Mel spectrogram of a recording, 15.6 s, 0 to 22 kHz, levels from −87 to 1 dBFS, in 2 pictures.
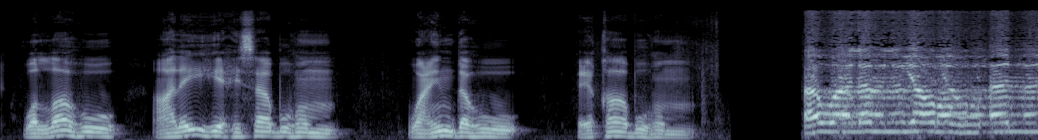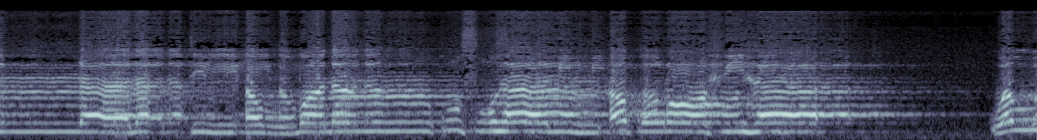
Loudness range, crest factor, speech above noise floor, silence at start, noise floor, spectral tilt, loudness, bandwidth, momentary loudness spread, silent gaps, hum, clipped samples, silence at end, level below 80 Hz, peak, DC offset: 6 LU; 16 dB; 31 dB; 0.2 s; -53 dBFS; -4.5 dB/octave; -22 LUFS; 16 kHz; 12 LU; 5.48-5.99 s; none; under 0.1%; 0 s; -62 dBFS; -8 dBFS; under 0.1%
